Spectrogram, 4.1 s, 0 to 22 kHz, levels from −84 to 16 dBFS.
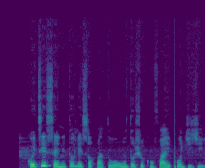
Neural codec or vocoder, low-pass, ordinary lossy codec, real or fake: none; 19.8 kHz; none; real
